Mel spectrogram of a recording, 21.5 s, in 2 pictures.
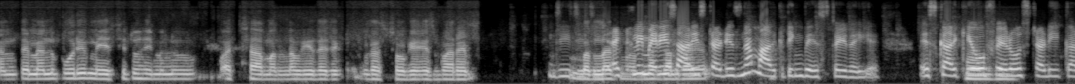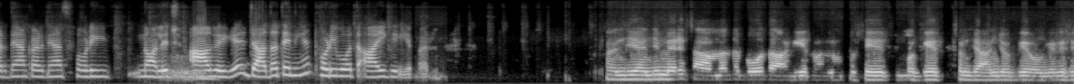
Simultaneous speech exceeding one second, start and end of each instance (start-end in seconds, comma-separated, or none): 5.8-7.1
